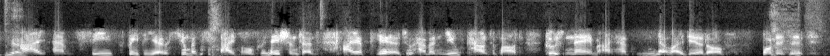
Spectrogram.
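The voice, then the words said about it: Imitates the C-3PO droid voice. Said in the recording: “Get Anthony to do the voice. ... Do the voice! Do the voice! ... Yeah, do 3PO.”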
